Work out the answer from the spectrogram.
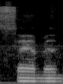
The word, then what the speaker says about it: salmon: reason in jersey it's salmon the l is silent okay october baby then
